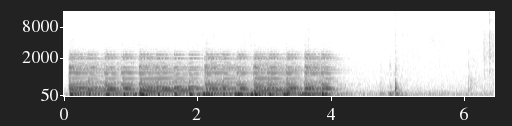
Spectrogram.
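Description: Digital piano played with both hands: chords and notes that start abruptly, ring on for about four seconds, then fade out. A short soft knock follows about a second later.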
